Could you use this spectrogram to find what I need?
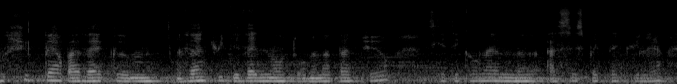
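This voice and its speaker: A woman speaks at a moderate pace with a very deep, low pitch and fairly even intonation. Audible room echo and noticeable background noise are present. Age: 70s. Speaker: silk painter, artist. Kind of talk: interview, personal reminiscence. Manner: hesitant, many fillers.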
